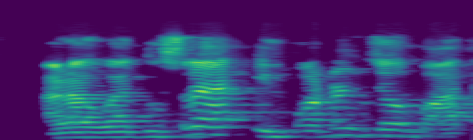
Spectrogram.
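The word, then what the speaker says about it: Djibouti: Ethiopia है, Ethiopia से अलग हुआ कंट्री है जिबूती, डी डी डी से शुरू होता है लेकिन डी साइलेंट होता है, जिबूती बोला जाता है।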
